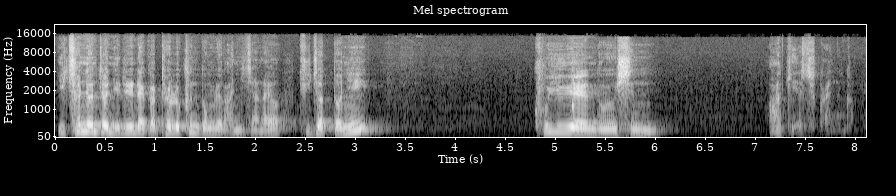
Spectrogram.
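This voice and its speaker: A male pastor preaching a Sunday sermon dramatically, moving between shouted emphasis and hushed lines and putting rhetorical questions to the congregation. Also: high-pitched, animated, normal speed, pauses often.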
